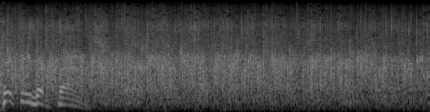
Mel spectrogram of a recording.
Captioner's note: crowd cheers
